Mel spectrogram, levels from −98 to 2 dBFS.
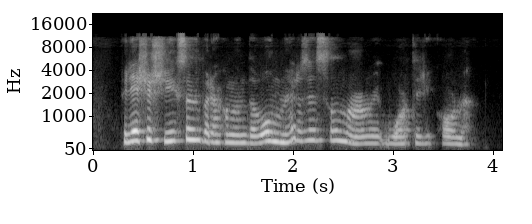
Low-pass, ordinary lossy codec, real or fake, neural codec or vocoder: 10.8 kHz; Opus, 24 kbps; fake; codec, 24 kHz, 0.9 kbps, WavTokenizer, small release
